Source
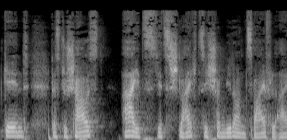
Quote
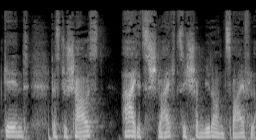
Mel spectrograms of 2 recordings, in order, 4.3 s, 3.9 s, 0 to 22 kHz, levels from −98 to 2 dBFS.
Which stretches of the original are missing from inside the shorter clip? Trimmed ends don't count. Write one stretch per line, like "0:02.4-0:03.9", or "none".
0:02.0-0:02.3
